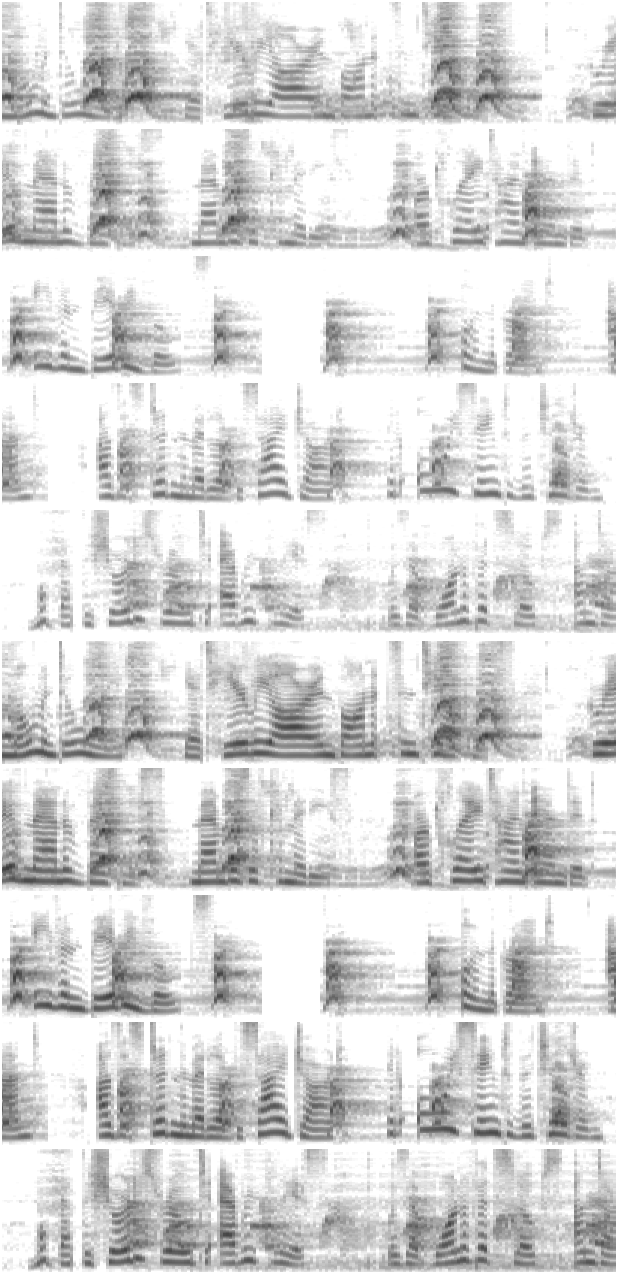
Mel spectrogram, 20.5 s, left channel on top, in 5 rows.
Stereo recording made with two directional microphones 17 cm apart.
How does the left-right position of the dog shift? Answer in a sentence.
In this clip you hear the dog go from the left side to the right.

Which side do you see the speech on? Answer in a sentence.
In this clip you hear the speech on the right.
